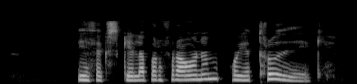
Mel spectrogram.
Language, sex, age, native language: Icelandic, female, 50-59, Icelandic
